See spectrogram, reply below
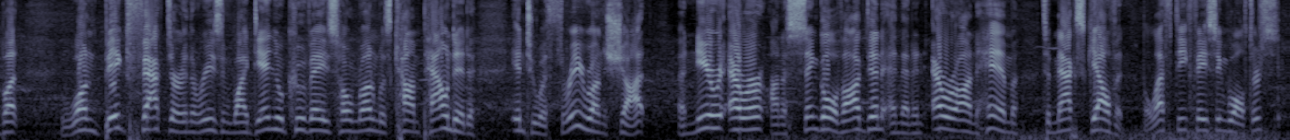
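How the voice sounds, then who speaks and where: A man's voice: high voice, fairly bright tone. A young man doing live radio play-by-play of a baseball game from a booth with an open window. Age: young adult. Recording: live outdoor broadcast with background noise.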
